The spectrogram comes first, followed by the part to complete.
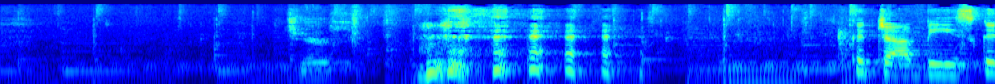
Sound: laughing

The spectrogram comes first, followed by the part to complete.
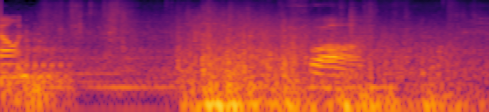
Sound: lightning strikes

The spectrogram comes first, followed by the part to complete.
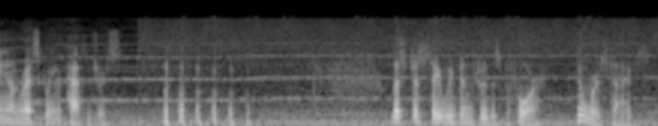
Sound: laugh

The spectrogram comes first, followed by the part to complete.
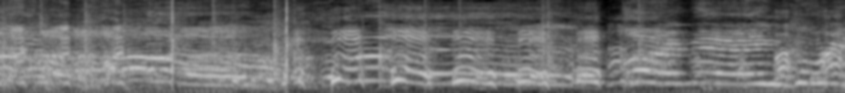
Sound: laughter; claps

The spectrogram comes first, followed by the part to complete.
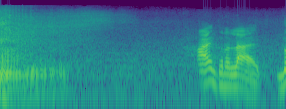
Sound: blows raspberry

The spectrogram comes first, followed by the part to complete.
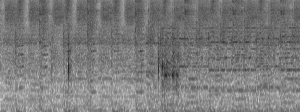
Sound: bones Cracking

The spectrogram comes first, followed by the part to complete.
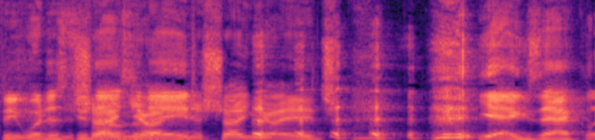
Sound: laughing

